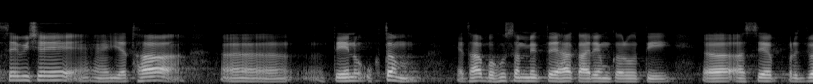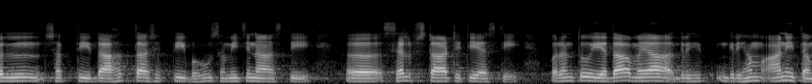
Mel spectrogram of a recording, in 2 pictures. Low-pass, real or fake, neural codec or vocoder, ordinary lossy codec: 7.2 kHz; real; none; none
